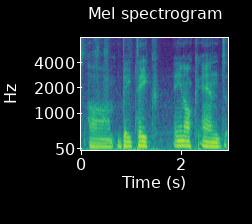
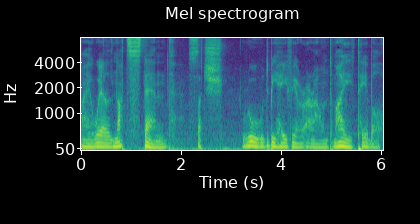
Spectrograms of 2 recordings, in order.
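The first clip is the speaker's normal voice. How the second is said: put-on vampire lord voice; 3 semitones lower than usual. Voicing Strahd scolding a player at his table: voicing Strahd. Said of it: "He looks at you and says".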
